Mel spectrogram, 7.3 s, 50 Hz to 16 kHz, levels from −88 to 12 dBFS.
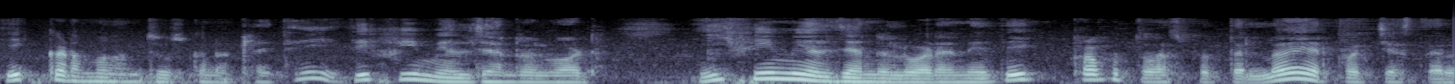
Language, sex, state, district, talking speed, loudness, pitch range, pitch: Telugu, male, Andhra Pradesh, Anantapur, 100 wpm, -17 LUFS, 120-190 Hz, 130 Hz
